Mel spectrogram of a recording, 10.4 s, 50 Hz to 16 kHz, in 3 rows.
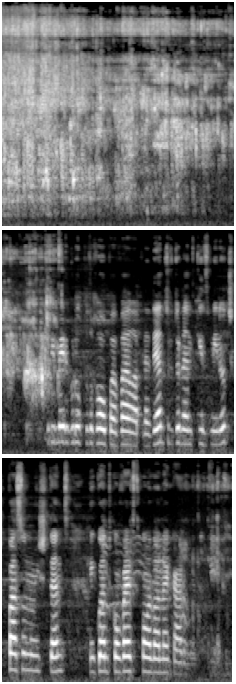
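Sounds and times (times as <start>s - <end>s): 
water pouring into a washing machine drum: 0.0s - 4.4s
speech: 4.2s - 10.2s.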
